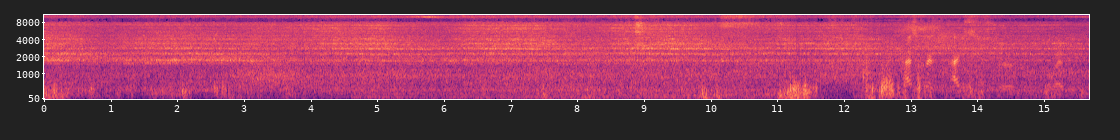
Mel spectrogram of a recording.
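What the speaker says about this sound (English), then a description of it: "Soon to arriving now is the 11:31 Avanti West Coast service from London Euston to Clapham North via Birmingham Street, 390 103." Avanti West Coast class 390 train arriving at Watford Junction, a loud, sustained rolling rumble with wheel squeal and bursts of clattering toward the end, with announcements and voices faintly underneath.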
